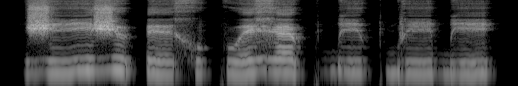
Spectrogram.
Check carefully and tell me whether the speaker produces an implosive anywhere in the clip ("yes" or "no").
yes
